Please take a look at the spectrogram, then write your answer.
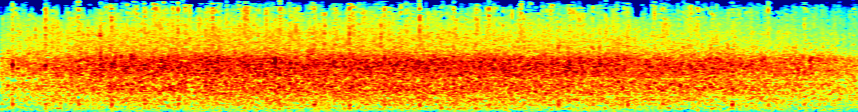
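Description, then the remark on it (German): A large audience at a company's annual shareholder meeting applauds steadily, a dense, even wash of clapping that holds at a constant loud level for several seconds, with no voices heard over it. “Ich glaube, einen großen Applaus.”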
